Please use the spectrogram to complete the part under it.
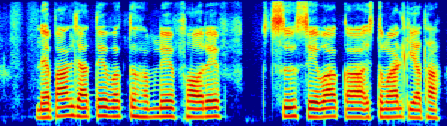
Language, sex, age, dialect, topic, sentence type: Hindi, male, 18-24, Hindustani Malvi Khadi Boli, banking, statement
